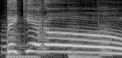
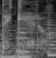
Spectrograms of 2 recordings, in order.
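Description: First: It is said very loudly. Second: It is said very quietly.

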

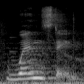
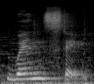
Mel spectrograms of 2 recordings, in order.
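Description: Both takes have the same delivery.

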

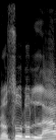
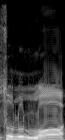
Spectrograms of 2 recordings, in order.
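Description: First: The l sound is light and thin. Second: The l sound is heavy and thick. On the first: The speaker calls it wrong. "রাসূলুল্লাহ বলা যাবে না" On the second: The speaker calls it right. "এই আল্লাহ লামটা মোটা হবে"

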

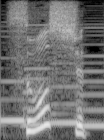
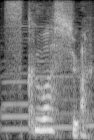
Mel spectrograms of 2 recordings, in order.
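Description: First: It is said with no k sound after s. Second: It is said with a k sound after s. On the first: The speaker calls it wrong. "先ほど、スウォッシュって言ってましたが、" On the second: The speaker calls it right. "本当はね、"

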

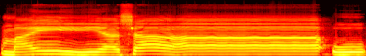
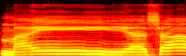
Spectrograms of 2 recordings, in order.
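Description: First: The word ends with a final u vowel. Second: The word ends without the final vowel. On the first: The reading continues without a stop. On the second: The reading stops at this word.

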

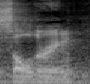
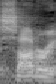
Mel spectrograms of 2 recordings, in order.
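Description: First: The word is said in the British pronunciation. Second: The word is said in a non-British pronunciation. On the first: "the British pronunciation is soldering" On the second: "I've been calling it soldering iron my whole life"

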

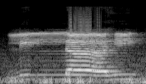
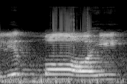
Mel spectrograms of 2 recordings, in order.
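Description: First: The L in Allah is pronounced light and thin. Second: The L in Allah is pronounced heavy and thick. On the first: The speaker calls it right. "सही पढ़ने का तरीका" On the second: The speaker calls it wrong. "ये मोटा है, ये गलत पढ़ा जा रहा है"

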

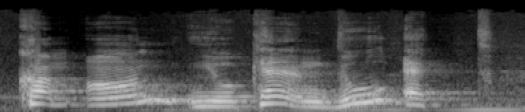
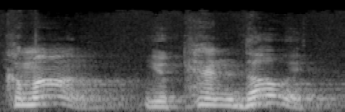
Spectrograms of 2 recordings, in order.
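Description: First: The sentence is said slowly and clearly. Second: The sentence is said quickly and run together. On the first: "طبعا ده يا جماعة اللي هو slow speaking" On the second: "انطقها ازاي بسرعة زي الاجانب؟"

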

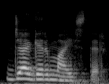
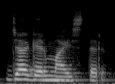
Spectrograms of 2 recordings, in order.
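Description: First: It is pronounced with Spanish-style sounds. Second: The same.

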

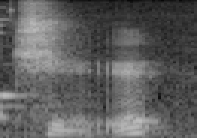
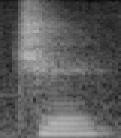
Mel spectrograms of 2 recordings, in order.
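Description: First: The word has a low dipping tone. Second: The word has a high level tone. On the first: It means only. "when we pronounce it 只 with a third tone" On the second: It is a measure word for animals. "it is pronounced using a first tone"

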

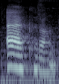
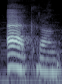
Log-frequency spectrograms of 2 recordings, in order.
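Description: Both takes have the same delivery.

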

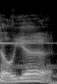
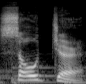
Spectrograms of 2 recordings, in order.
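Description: First: The middle consonant sounds like d. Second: The middle consonant sounds like j. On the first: The speaker calls it wrong. "ไม่ใช่" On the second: The speaker calls it right. "ตัวดีจอจาน"

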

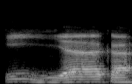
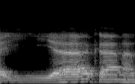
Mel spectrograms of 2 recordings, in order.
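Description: First: The y sound is pressed and doubled. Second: The y sound is short and single. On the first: It means worship is for God alone. The speaker calls it right. "saya coba ditekan" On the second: It sounds like worshipping the sunlight. The speaker calls it wrong. "banyak Bu yang bacanya iya karena na'budu"

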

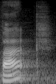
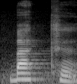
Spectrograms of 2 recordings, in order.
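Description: First: The word ends cleanly on its final consonant. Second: An extra vowel syllable follows the final consonant. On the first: The speaker calls it right. "instead of saying back" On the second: The speaker calls it wrong. "adding an extra syllable at the end of the word"

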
